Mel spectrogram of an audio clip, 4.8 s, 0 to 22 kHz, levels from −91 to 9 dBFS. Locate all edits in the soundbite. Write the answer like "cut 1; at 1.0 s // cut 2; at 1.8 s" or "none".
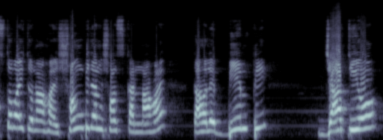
none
